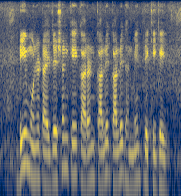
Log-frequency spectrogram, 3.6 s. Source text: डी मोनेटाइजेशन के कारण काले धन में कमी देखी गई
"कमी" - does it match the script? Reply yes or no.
no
